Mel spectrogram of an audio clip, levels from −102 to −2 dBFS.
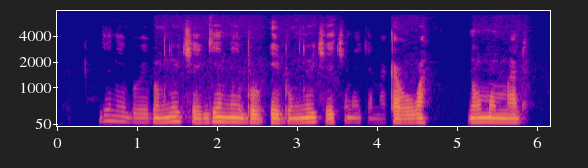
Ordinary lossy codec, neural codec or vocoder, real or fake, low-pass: none; none; real; 7.2 kHz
